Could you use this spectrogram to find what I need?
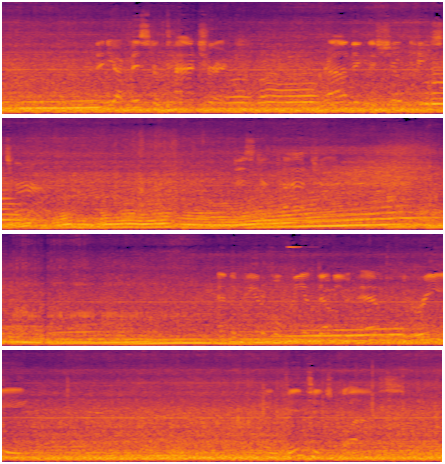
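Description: Tyres squeal on pavement as a car corners hard.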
